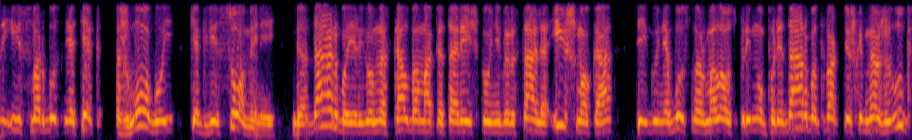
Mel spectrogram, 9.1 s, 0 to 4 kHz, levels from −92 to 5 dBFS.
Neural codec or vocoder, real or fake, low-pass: none; real; 3.6 kHz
